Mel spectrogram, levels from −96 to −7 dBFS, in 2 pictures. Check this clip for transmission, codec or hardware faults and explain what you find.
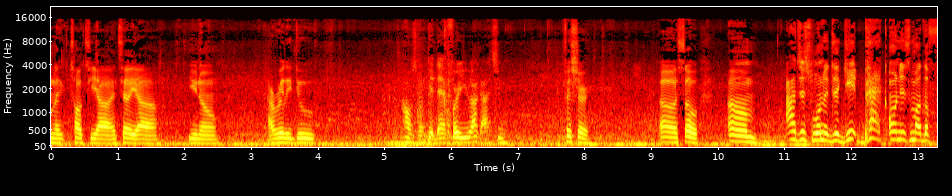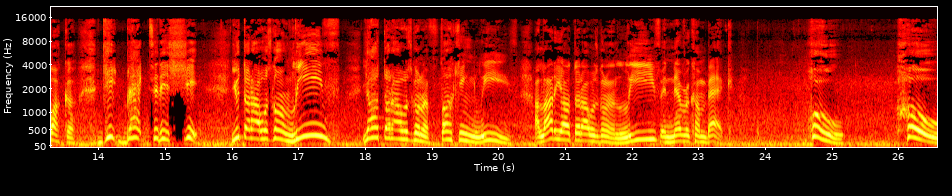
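One transmission-side fault. At 16.41 s a brief click or buzz marks a repeated buffer: a roughly 1.45 ms chunk, fitting a 64-sample buffer, replays twice when new audio arrives late.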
